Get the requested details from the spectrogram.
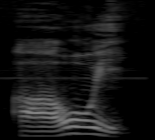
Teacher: in aoi, the fall is abrupt after the tonic syllable o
